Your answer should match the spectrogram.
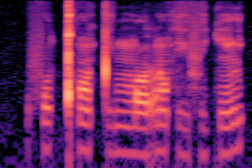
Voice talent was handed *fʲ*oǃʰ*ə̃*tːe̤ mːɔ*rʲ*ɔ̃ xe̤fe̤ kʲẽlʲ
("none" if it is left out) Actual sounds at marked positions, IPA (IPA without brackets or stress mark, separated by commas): f, ɔ̃, r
